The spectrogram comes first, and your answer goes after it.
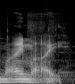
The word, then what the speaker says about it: Mai Mai: May May just May may with the power of May.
